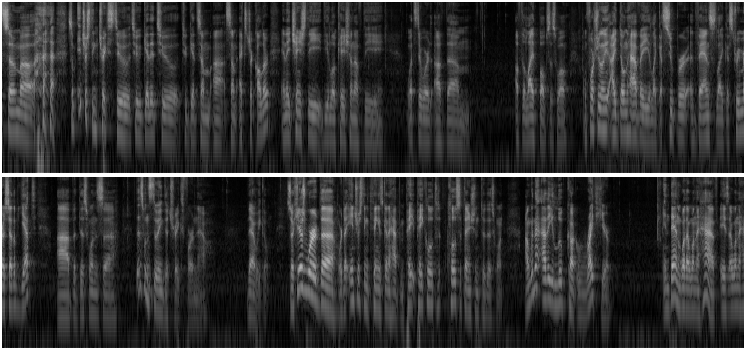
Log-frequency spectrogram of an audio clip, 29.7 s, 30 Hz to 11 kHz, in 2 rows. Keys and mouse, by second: 0.0 shift+middle click, 0.7 shift+middle click, 2.3 shift+middle click, 3.2 click, 3.7 f, 4.8 click, 5.0 g, 6.2 ctrl+z, 6.9 ctrl+z, 7.8 click, 8.0 g, 9.1 click, 9.6 click, 10.2 g, 10.8 click, 11.3 shift+middle click, 12.8 shift+middle click, 13.6 2, 13.9 w, 14.5 2, 15.8 click, 16.6 shift+middle click, 18.8 click, 19.6 shift+middle click, 21.2 shift+middle click, 22.2 shift+middle click, 25.3 click, 26.2 click, 27.5 w, 29.5 e.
